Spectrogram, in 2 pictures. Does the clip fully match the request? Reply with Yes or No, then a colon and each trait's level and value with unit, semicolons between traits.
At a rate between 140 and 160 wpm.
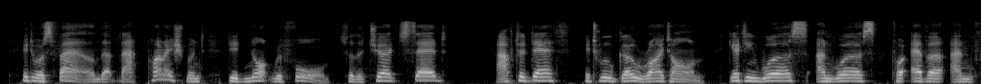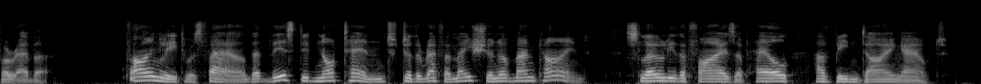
Yes: average, 155 wpm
